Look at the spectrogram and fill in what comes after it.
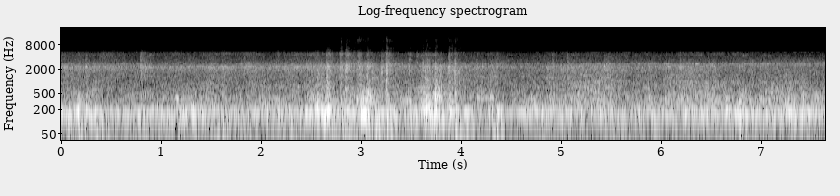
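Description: Open cars of the Postojna cave train rumbling steadily along the narrow-gauge track. A short stretch of rattling clicks and knocks comes a few seconds in.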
